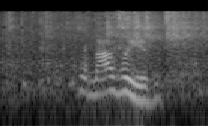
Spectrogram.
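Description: A single short coo, a rising then falling throaty call from a racing pigeon, close and clear against a quiet background.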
